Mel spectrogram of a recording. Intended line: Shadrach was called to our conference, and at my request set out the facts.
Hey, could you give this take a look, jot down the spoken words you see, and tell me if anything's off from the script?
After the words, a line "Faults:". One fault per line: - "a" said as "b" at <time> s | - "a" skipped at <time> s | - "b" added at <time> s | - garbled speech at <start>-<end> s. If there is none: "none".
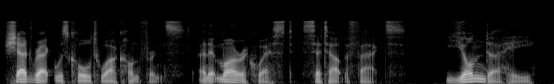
Shadrach was called to our conference, and at my request set out the facts. Yonder, he
Faults:
- "Yonder he" added at 4.4 s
